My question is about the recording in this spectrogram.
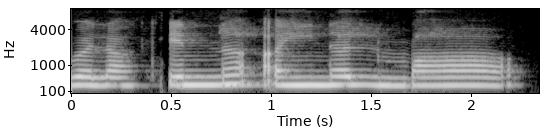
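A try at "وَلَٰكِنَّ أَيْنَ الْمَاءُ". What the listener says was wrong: वलाकिन, किन्ना, वलाकिन्ना ऐनल माउ। वलाकिन नहीं आएगा, अगर वलाकिन होता तो फिर आगे फेल होता।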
